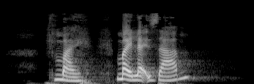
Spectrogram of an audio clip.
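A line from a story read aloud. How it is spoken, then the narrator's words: Wailing through bloody mouth. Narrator (Vietnamese): toàn bộ răng cửa của Tô Bân Thần hoàn toàn vỡ nát, miệng của anh ta đầy máu, che miệng gào khóc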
